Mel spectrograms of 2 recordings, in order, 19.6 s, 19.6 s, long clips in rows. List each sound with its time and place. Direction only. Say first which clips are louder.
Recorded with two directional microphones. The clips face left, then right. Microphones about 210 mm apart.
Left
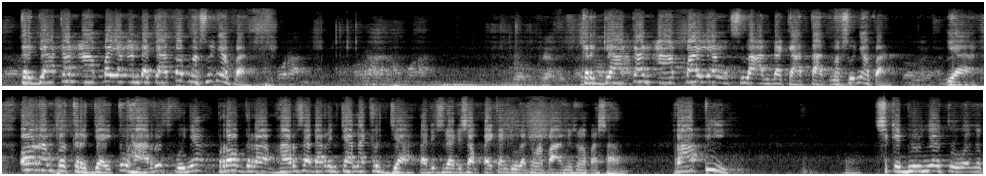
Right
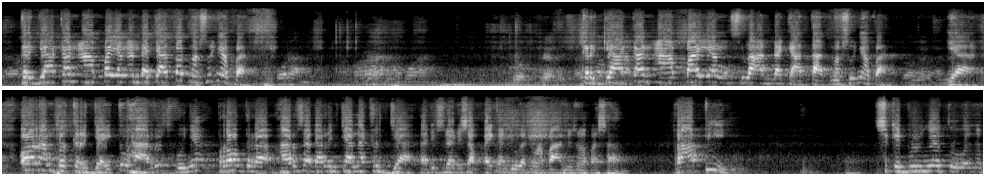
0.2 s speech: left 5 dB; 35° left (ahead or behind)
5.8 s a man's voice: left 4 dB; 40° left (ahead or behind); by 17.1 s 55° left (ahead or behind)
18.5 s a man's voice: left 8 dB; 55° left (ahead or behind)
